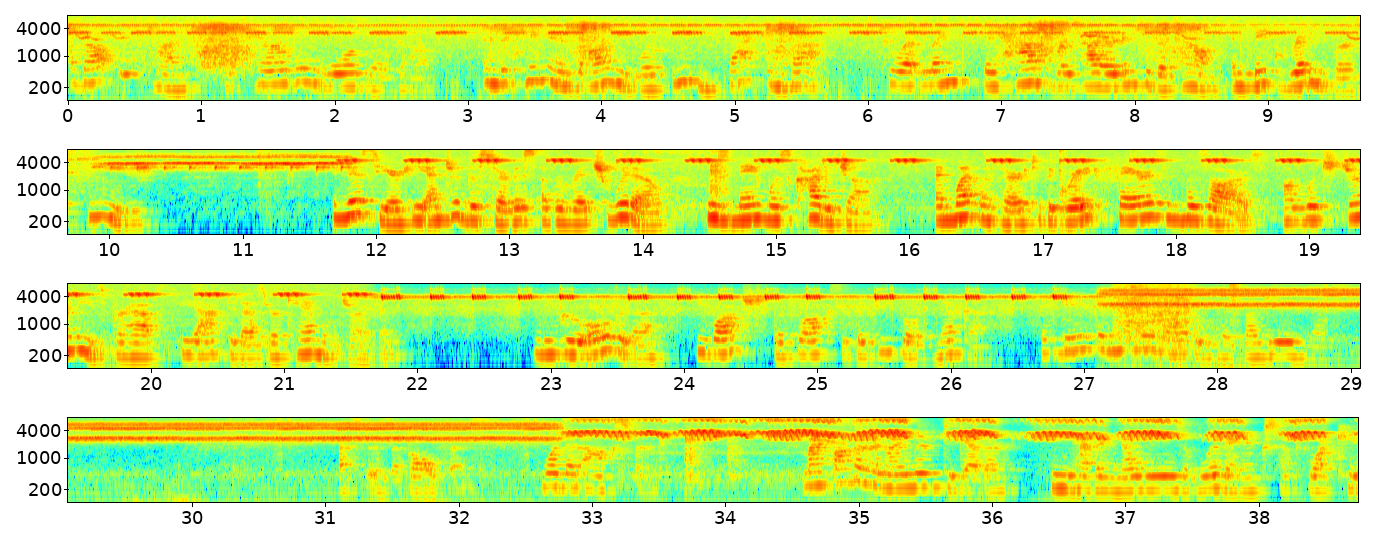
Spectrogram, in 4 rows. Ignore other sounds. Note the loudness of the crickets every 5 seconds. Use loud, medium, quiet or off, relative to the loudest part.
medium, medium, loud, loud, loud, loud, loud, loud.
